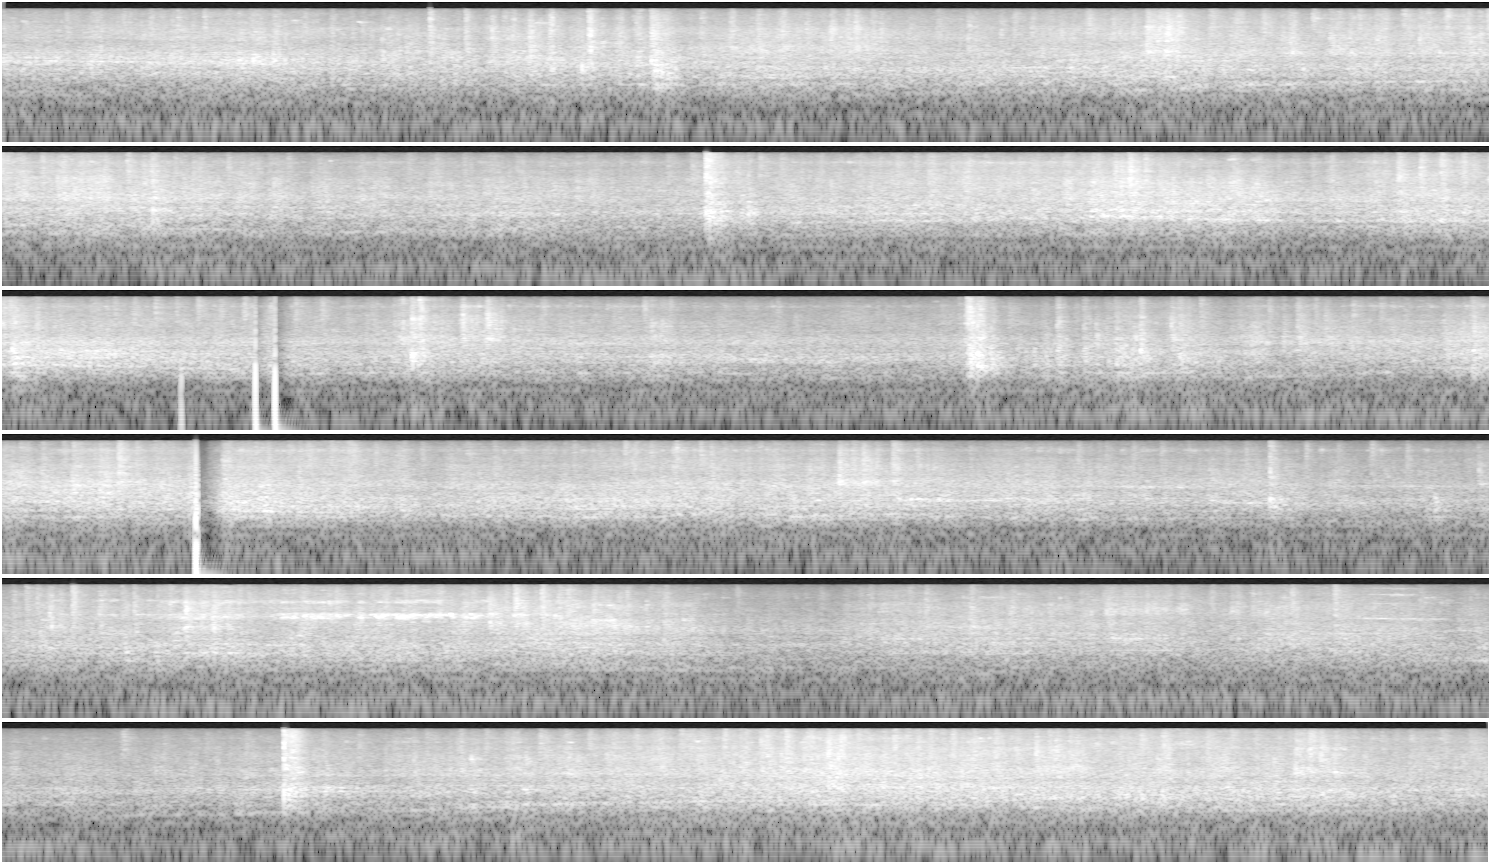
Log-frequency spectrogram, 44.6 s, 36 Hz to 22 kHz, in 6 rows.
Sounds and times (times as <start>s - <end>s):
Engine: 0.0s - 44.6s.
